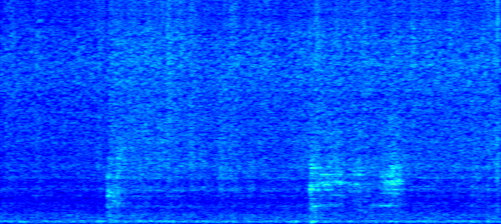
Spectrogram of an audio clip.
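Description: Chopped onion goes into a hot pan for a Spanish chicken stew, giving a steady low hiss with two brief louder bursts of sizzle as it lands and settles.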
